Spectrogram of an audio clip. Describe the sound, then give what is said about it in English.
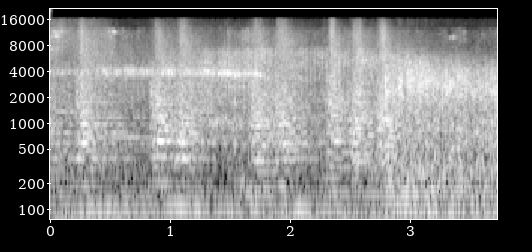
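A bomb explodes during an air raid by German aircraft bombing an airfield, heard as a loud, continuous heavy roar and rumble with repeated booming bursts throughout. “that bomb exploded near Hans' neighborhood”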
